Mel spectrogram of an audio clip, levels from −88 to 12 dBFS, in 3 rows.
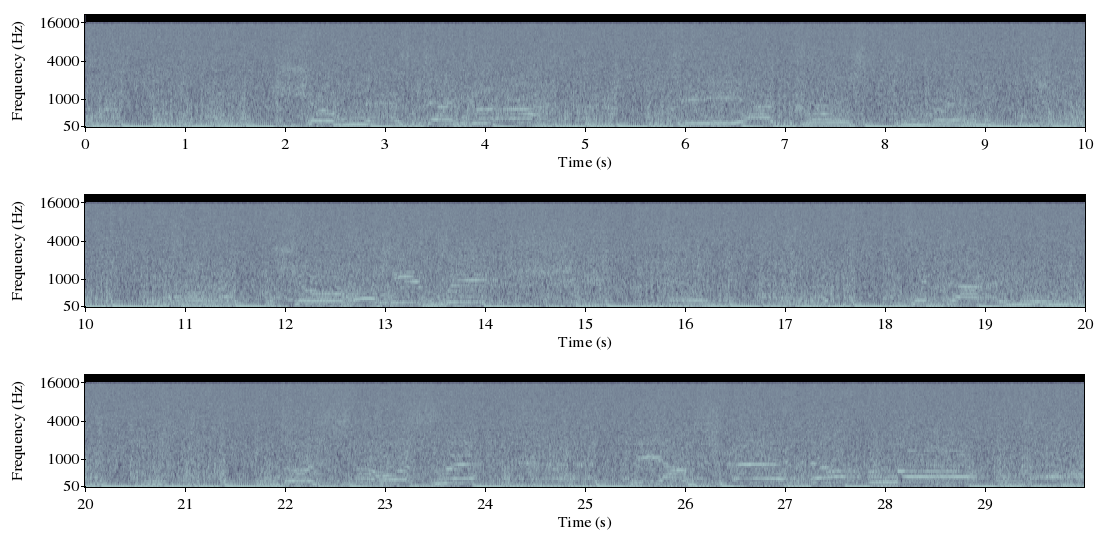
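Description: From start to finish, the audio suffers a wrong sample width fault. It sounds like audio stored as 32-bit floats but read as 16-bit integers. Each four-byte sample is split into two values. That doubles the sample count, so everything plays at half speed, an octave low. Half of those values come from the low mantissa bytes and turn into loud, harsh noise. The other half carry only a distorted trace of the real signal, buried underneath.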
